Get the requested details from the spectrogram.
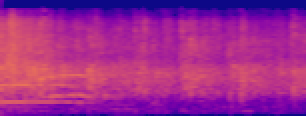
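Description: An audience claps steadily for a couple of seconds, a dense, even wash of many hands with no pause, heard at a moderate distance as in a hall.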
